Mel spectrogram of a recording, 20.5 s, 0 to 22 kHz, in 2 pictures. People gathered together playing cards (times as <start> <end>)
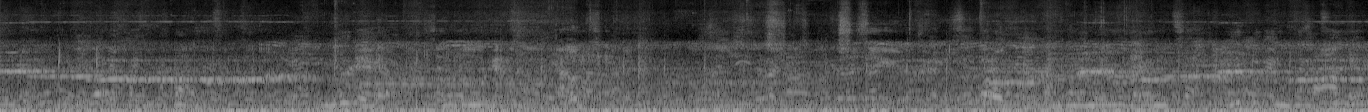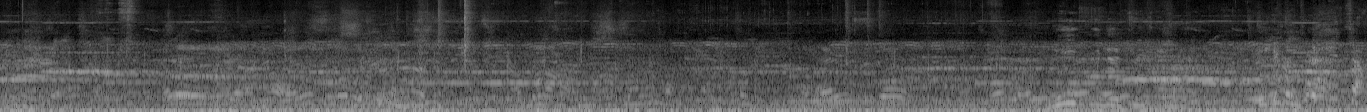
11.7 17.1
